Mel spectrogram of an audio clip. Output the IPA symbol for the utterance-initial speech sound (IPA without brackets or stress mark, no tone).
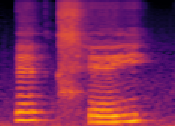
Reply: ɪ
